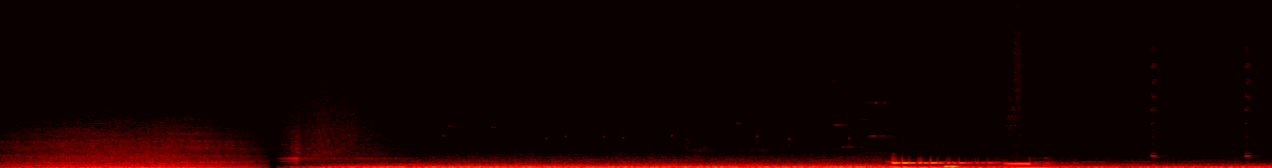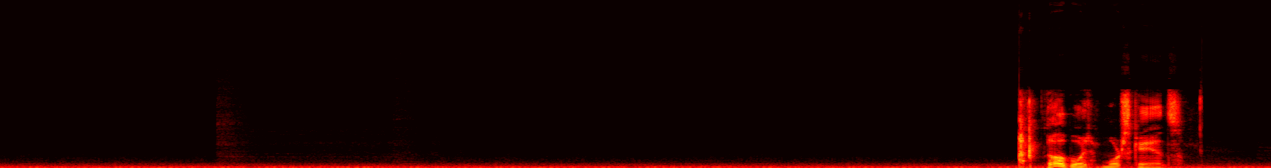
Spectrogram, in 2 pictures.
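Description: A spaceship's engines hum low and steady.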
